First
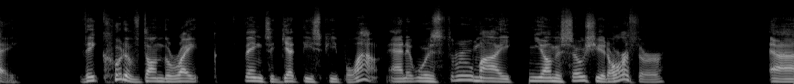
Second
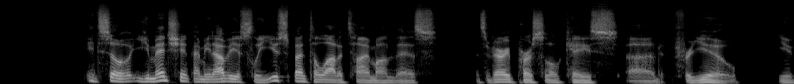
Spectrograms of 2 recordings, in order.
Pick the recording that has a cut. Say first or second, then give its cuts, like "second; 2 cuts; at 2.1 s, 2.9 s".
first; 2 cuts; at 3.9 s, 5.3 s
